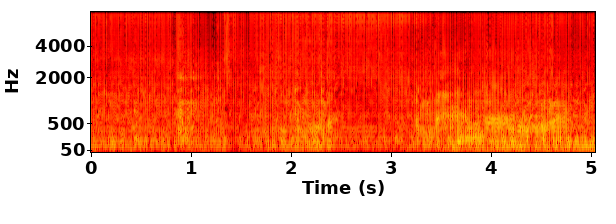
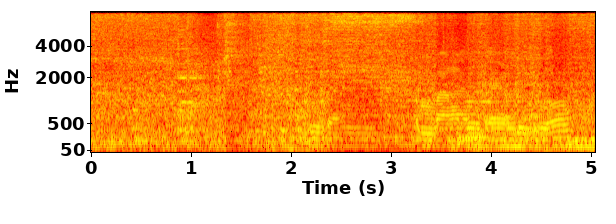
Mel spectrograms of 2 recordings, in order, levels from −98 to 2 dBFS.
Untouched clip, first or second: second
